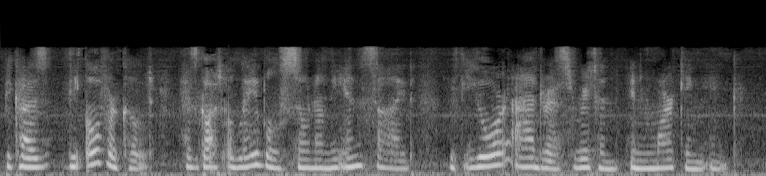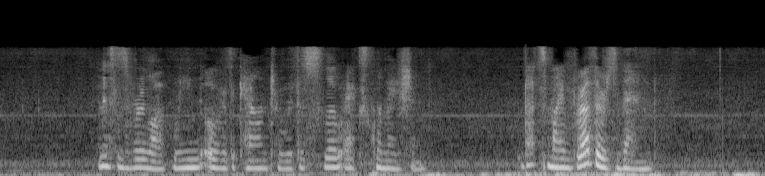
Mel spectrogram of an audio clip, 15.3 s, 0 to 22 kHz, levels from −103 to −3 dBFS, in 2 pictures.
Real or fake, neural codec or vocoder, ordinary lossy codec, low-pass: fake; codec, 44.1 kHz, 7.8 kbps, Pupu-Codec; AAC, 32 kbps; 7.2 kHz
